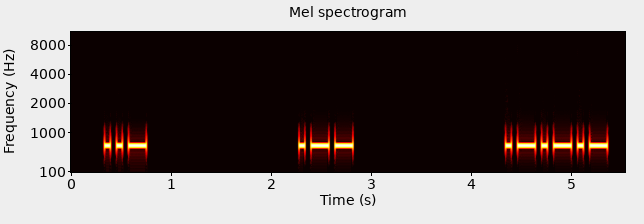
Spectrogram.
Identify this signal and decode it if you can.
Morse code, heard as a keyed tone, about 20 wpm, spaced as for 5 wpm, 700 Hz. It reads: UW.
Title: 255 Lesson 41e - Period - Three Characters 20wpm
